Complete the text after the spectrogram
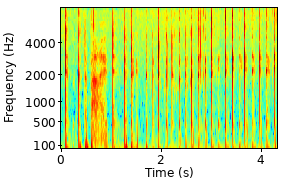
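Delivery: whispered ticks dying off; clock ticking, fading away. Pretend. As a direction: let the ticks fade into silence.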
